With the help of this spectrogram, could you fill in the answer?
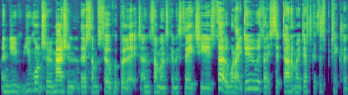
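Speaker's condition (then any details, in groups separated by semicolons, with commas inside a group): Deafness; deaf from early age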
